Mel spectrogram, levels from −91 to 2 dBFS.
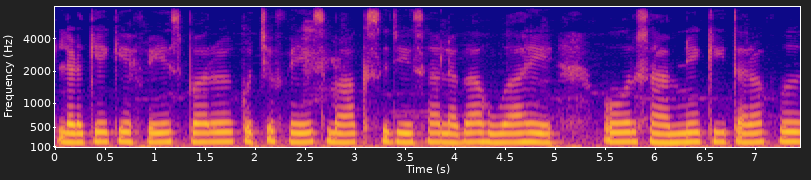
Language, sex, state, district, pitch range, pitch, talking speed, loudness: Hindi, female, Maharashtra, Washim, 185-200 Hz, 195 Hz, 130 wpm, -15 LUFS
